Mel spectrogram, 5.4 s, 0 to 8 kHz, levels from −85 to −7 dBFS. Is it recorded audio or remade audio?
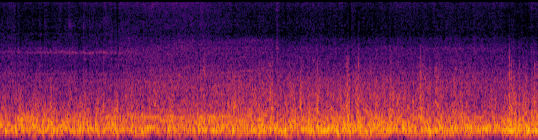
recorded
